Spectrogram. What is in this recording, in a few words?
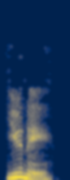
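"uni", British English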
